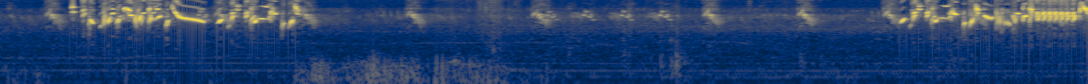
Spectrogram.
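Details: Wild European goldfinch giving twittering song phrases, with sharp high chirps at the start, a quieter stretch of scattered single notes and a low rumble, then a lively buzzy twitter at the end.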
